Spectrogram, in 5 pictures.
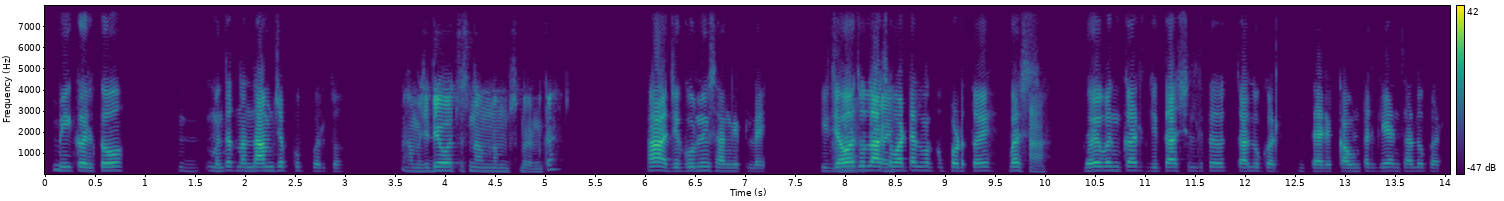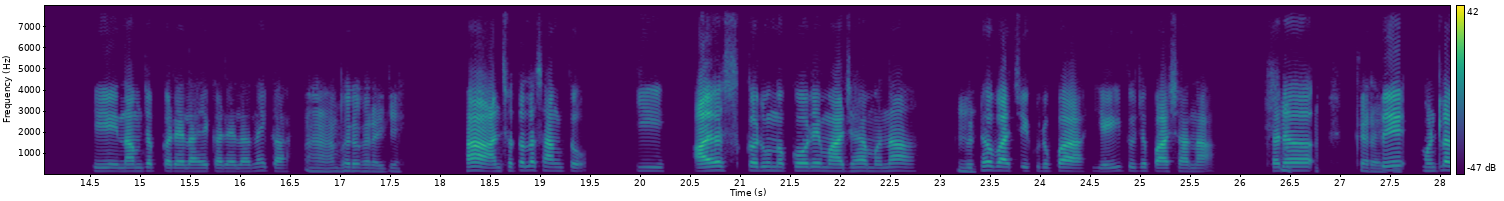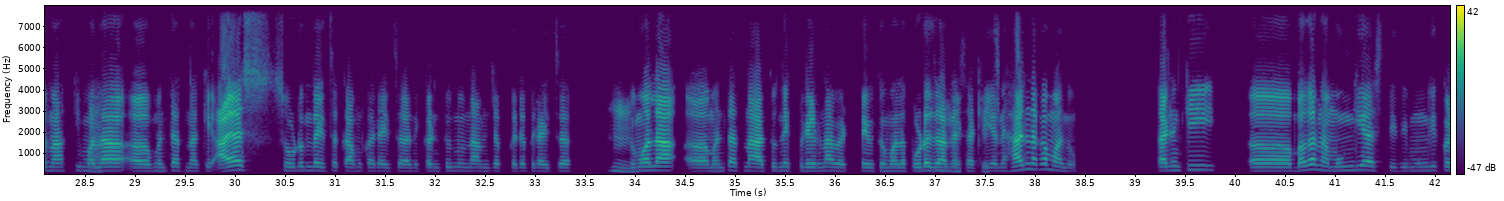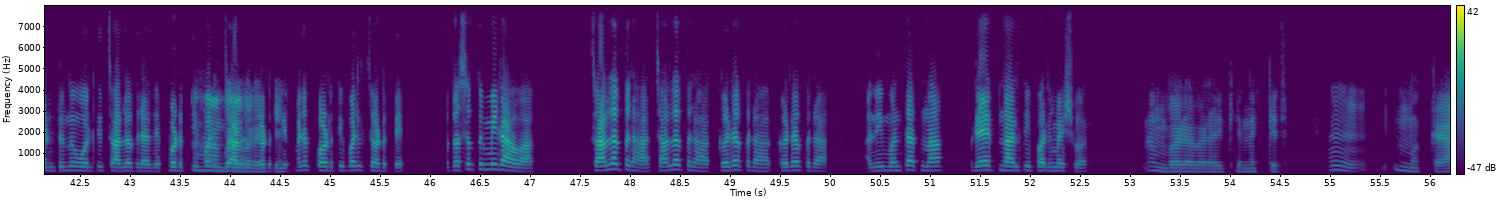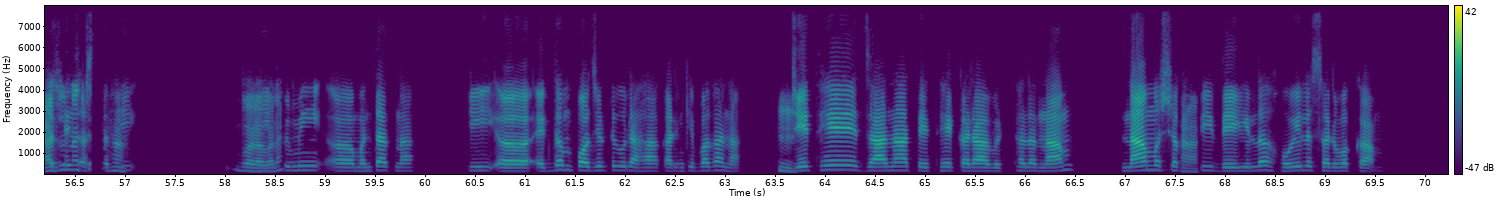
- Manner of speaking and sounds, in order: tapping; other noise; in English: "काउंटर"; laughing while speaking: "बरोबर आहे की"; singing: "आळस करू नको रे माझ्या मना, विठोबाची कृपा, येई तुझ्या पाशाणा"; chuckle; stressed: "आळस"; in English: "कंटिन्यू"; "भेटते" said as "वाटते"; in English: "कंटिन्यू"; other background noise
- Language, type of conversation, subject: Marathi, podcast, तुम्हाला स्वप्ने साध्य करण्याची प्रेरणा कुठून मिळते?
